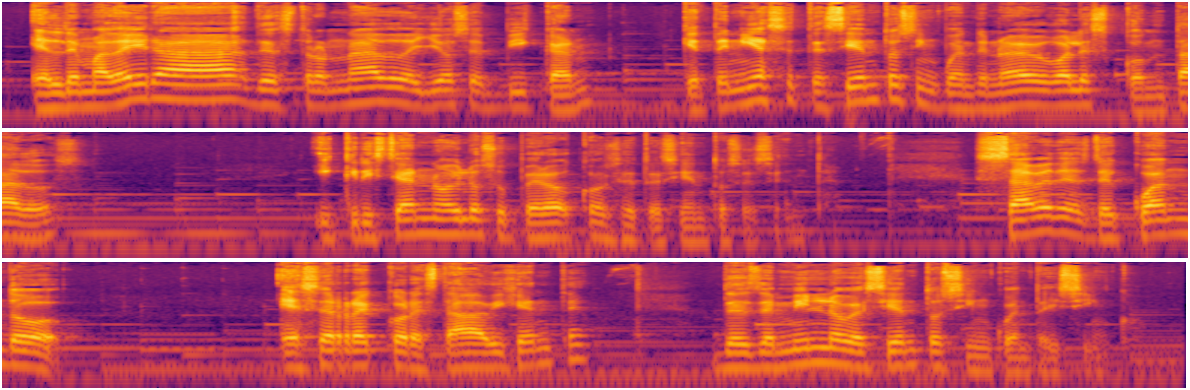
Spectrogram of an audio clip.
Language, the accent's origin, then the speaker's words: Spanish; Mexico; nosotros como mexicanos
